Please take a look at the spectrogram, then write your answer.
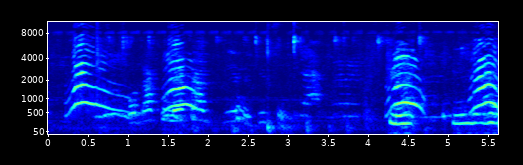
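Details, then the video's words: Alexandrine talking parrot producing speech-like phrases: arched, voice-like syllables with strong overtones, several quick clipped sounds in the middle, then two more loud, drawn-out, word-like utterances near the end; indoor-sounding, no other clear sounds. "So A Nice Voice Of Alexandrine Talking Parrot"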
